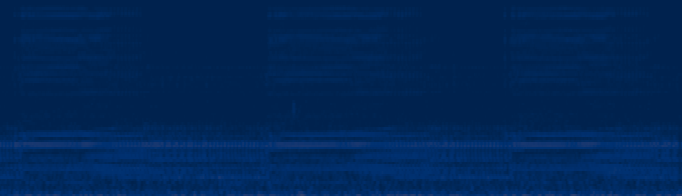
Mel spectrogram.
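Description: A quiet, steady mid-pitched hum pulses on and off every couple of seconds after shutdown; the cause is not identified.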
